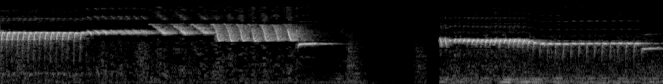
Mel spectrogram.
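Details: Male canary singing for breeding, aimed at exciting females: high whistled notes stepping down through quick trilled rolls, a short silence, then a level whistle with faint lower background sounds.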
